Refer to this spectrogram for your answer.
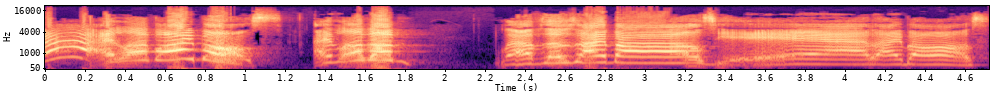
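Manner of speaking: belted very high and loud, silly eagle voice. Speaker introduces an eagle named Ralph and speaks as him, Ralph the eagle voice. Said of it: "And Ralph is my eagle, and he goes".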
